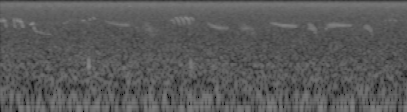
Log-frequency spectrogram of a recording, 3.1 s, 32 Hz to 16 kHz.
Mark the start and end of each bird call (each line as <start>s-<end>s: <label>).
0.0s-3.1s: Eurasian Skylark (Alauda arvensis)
